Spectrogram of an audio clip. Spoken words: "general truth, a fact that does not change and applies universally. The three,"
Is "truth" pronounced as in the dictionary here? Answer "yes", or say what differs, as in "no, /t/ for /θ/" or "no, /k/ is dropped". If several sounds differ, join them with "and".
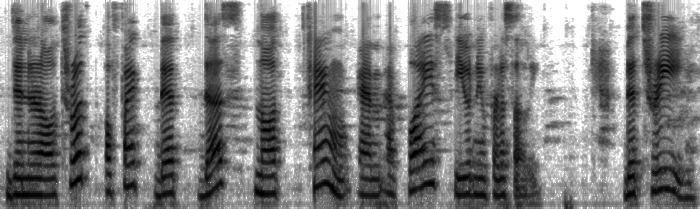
no, /t/ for /θ/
